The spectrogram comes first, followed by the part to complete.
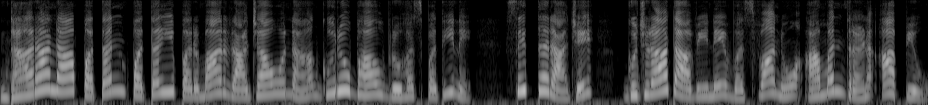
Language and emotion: Gujarati, neutral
